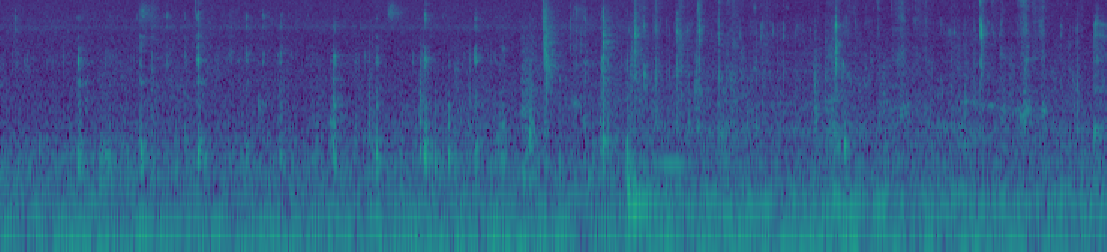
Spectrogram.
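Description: Close-miked chewing of chicken curry and roti: irregular wet mouth clicks and lip smacks, coming thicker in the second half.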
